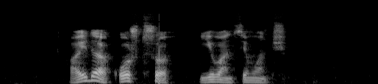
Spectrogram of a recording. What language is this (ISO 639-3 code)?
chm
